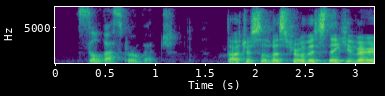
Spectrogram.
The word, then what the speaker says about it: Sylwestrowicz: Doctor, how do we pronounce it again? Sylwestrowicz.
